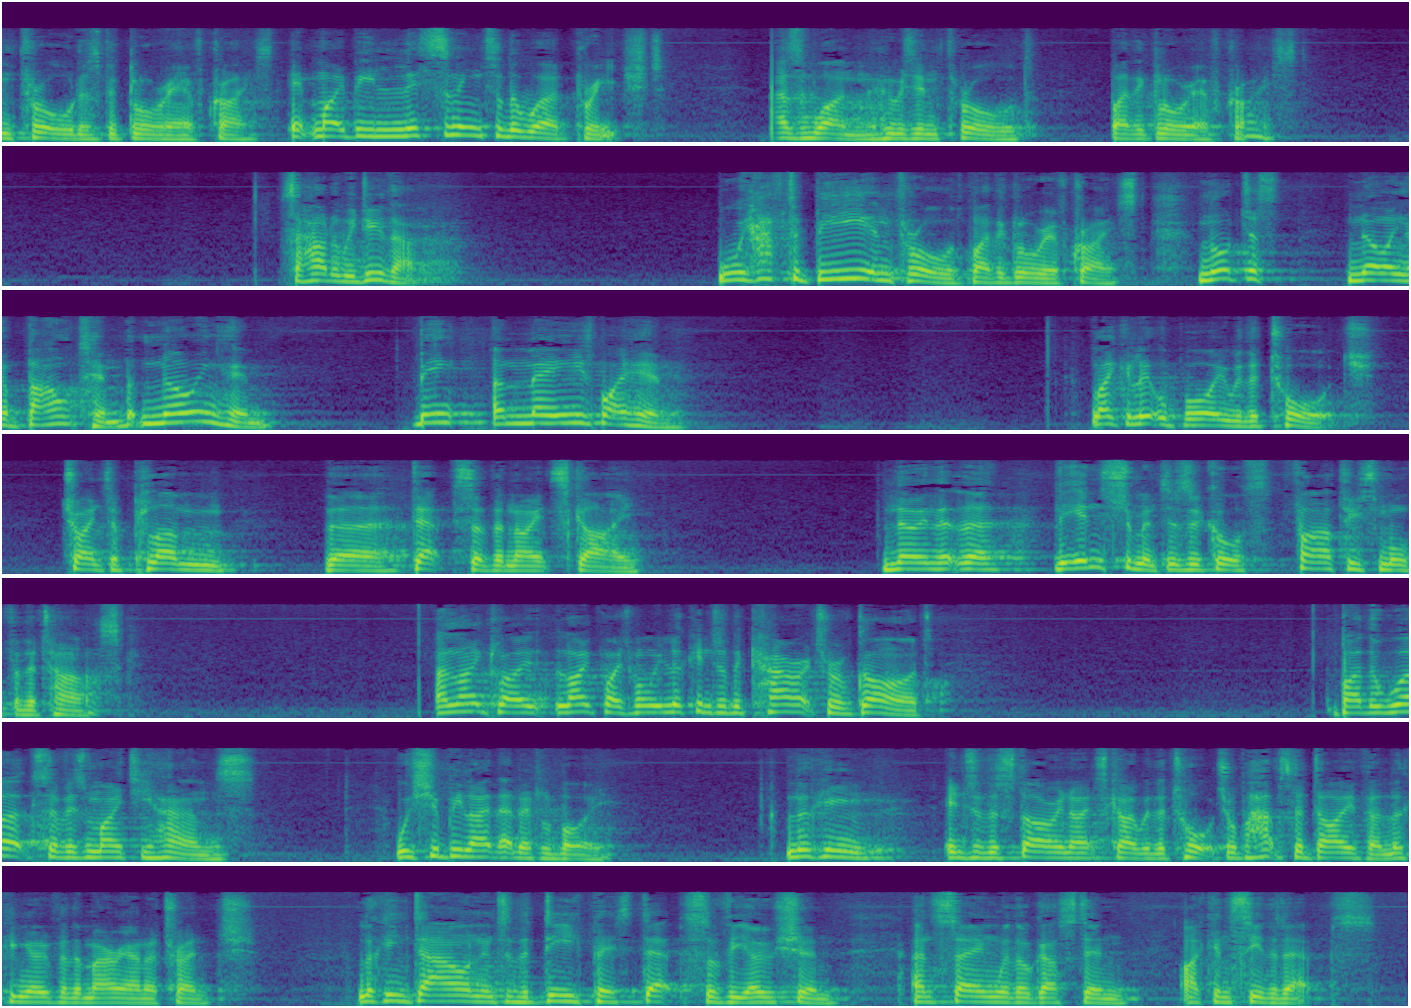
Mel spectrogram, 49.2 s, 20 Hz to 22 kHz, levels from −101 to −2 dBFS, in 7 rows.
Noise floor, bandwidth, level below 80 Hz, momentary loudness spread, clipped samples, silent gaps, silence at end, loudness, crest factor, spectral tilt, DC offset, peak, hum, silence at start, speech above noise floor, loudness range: -69 dBFS; 10.5 kHz; -58 dBFS; 8 LU; under 0.1%; none; 0.15 s; -21 LUFS; 22 dB; -5.5 dB/octave; under 0.1%; 0 dBFS; none; 0 s; 49 dB; 4 LU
